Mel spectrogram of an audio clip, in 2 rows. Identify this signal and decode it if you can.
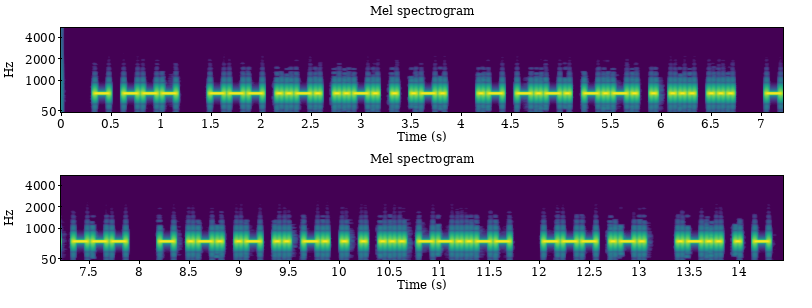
Morse code, heard as a keyed tone, about 25 wpm, 600 Hz. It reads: TO OFFER ACCESS TO TRAINEES, OR LET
